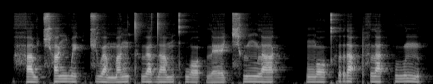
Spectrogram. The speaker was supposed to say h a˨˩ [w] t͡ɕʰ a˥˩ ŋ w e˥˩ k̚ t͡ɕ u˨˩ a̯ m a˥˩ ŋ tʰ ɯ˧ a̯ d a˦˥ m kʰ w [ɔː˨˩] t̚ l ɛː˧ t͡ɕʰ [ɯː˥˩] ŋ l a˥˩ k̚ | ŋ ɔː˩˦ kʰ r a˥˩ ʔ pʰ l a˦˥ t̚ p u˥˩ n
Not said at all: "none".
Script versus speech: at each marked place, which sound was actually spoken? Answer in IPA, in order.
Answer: w, ɔː˨˩, ɯ˥˩

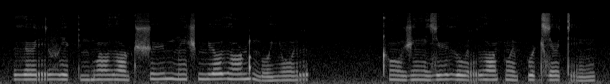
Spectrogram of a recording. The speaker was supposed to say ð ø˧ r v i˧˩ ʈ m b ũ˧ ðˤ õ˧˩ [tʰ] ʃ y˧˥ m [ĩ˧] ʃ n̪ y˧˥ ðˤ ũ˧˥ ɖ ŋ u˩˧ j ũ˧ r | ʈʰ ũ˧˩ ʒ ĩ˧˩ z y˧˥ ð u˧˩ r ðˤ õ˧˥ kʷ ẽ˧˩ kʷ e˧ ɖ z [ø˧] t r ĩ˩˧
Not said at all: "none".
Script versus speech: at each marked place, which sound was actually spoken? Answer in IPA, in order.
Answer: ʈ, ĩ˧, ø˧

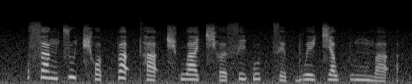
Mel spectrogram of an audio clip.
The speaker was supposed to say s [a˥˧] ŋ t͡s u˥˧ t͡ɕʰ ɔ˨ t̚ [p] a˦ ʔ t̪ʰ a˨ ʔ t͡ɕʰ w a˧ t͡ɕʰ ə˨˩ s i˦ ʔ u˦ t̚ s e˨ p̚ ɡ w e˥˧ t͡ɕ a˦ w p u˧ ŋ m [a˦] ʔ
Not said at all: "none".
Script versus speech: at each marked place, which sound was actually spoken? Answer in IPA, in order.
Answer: a˥˧, p, a˨

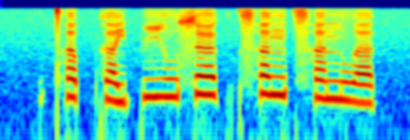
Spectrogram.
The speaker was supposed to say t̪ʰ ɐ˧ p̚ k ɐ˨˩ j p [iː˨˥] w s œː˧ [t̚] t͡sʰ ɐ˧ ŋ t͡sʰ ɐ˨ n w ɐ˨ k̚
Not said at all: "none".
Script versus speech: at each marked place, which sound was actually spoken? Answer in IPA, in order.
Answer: iː˨, k̚

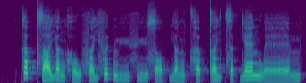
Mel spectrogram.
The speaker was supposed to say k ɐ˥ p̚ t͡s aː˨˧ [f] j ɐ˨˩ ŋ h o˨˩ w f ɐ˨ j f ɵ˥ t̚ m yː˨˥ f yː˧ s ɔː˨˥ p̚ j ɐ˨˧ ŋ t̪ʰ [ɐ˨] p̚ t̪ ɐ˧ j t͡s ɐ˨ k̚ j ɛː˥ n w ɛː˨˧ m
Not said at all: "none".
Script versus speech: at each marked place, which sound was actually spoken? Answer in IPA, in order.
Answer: none, ɐ˨˥

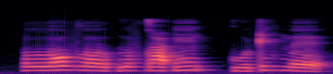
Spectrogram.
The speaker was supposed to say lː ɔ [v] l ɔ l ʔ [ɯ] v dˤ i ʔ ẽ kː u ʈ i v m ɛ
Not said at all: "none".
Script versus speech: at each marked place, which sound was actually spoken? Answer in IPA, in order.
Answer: v, ɯ

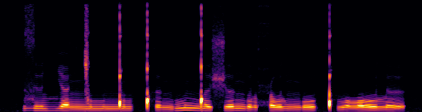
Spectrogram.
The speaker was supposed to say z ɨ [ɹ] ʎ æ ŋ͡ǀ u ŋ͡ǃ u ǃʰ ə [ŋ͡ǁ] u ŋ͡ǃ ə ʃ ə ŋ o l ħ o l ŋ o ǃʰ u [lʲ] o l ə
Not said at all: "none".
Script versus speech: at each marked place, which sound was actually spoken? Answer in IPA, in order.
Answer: l, ŋ, lˠ

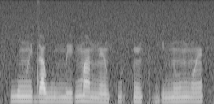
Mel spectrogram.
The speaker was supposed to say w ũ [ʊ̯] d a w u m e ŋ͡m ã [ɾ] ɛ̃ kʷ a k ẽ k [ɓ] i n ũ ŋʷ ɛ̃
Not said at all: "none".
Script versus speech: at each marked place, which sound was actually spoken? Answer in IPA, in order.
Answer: ɪ̯, n, ɓ

